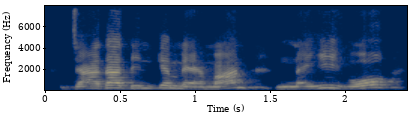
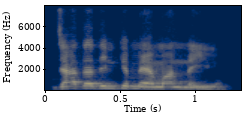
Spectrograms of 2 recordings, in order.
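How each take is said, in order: First: Drawn out, word by word; slow emphatic repeat. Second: Said in the usual way. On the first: Real, not acted. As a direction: stretch the warning out slowly for weight. Repeats warning slowly for emphasis.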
